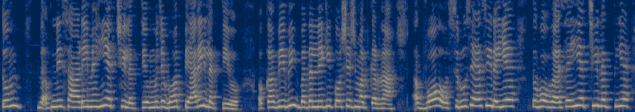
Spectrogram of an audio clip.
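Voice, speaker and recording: A put-upon husband in a homemade family skit, forever lecturing and soothing his two wives, played in a strikingly high, thin voice. He talks in a coaxing, preachy way. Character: adult husband torn between two wives, placating. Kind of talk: amateur family skit acting.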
